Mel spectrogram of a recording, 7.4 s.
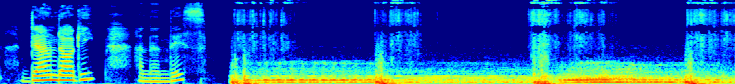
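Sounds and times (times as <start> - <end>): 
speech: 0.3 - 3.0
sound effect of ghosts walking: 2.3 - 7.3.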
